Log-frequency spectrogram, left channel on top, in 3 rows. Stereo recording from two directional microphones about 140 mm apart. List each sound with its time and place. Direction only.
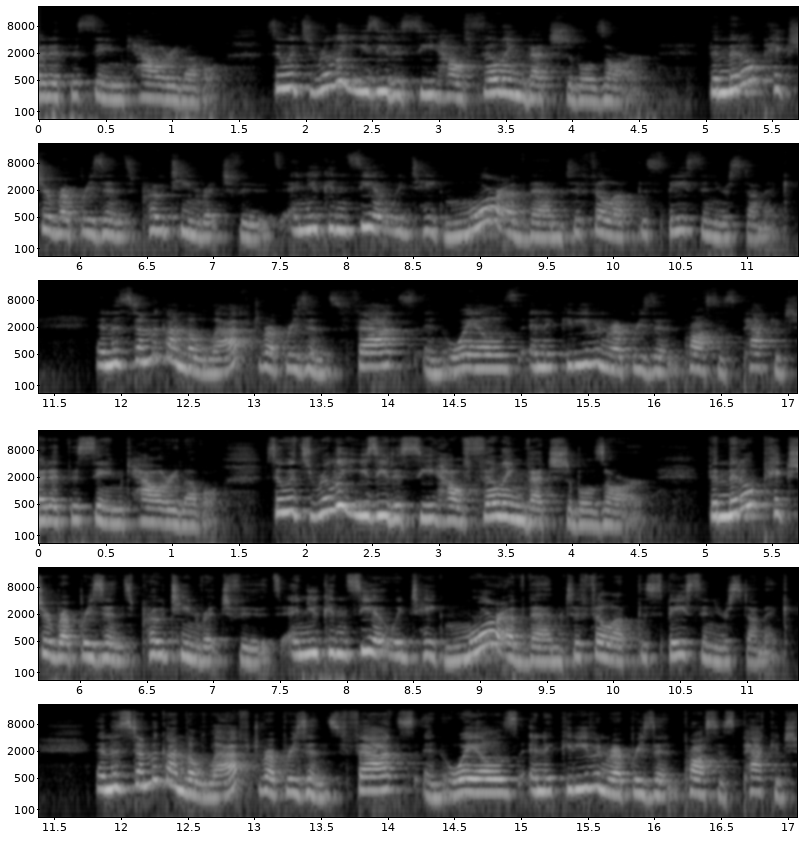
0.0 s a woman's voice: 20° right (ahead or behind)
